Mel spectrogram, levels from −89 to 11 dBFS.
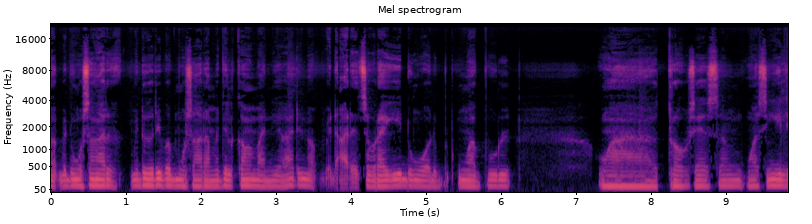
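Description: A speech clip with one fault: damaged data in a compressed stream. Right after "ma maniqa di nop", from 3.81 to 3.86 s, a brief glitch of about 50 ms breaks the flow. It sounds like a chirp, squawk, click or short hole rather than clean audio. Part of the encoded data there was corrupted. The decoder read those frames wrongly and lost sync. It then had to hunt for the next valid frame header before playback recovered.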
